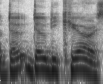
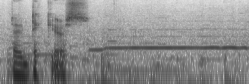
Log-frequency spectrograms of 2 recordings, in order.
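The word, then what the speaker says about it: Doedicurus: See, I think like the start gets confusing because you read it as do or do, and then ed. So doed or dude. But obviously do as in a deer is spelled D-O-E as well. So you can have do, D. Yeah. I would have gone with do, dick, urus. Dodicurus. But maybe it's meant to be doed Icarus, and yeah.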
